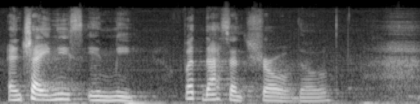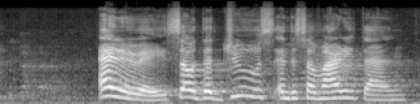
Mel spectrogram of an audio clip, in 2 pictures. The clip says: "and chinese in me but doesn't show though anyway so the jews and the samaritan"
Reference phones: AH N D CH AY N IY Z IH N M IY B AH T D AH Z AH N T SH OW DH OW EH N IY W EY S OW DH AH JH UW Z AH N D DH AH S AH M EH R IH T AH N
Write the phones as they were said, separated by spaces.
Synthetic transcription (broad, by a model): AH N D CH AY N IY S IH N M IY B AH T D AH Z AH N T SH OW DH OW EH N IY W EY S OW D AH JH UW S AH N D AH S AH M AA R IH T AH N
